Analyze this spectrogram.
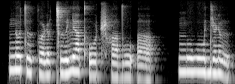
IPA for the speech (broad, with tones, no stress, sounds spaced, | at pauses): n ɵ˦ t ɨ˨ k ɵ˨ ɳ ɨ˨ ǀ ɨ˨˦ lʲ a˦ kʼ u˨ ʈ͡ʂʰ ɐ˨ d̪ u˨ ʔ ɐ˨ | ŋ u˦ w u˦ dʲ ɨ˦ ɳ ɨ˨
